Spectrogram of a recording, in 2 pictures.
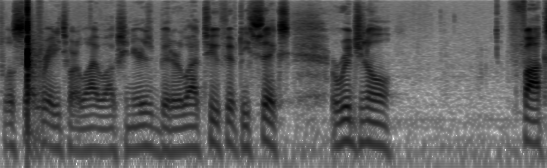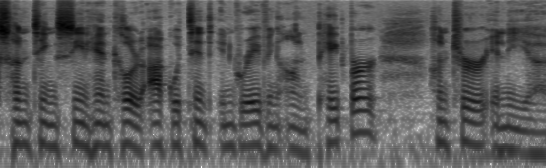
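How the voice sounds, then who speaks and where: Guy doing live auction calls, lowish voice, chants the bids then describes each lot. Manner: rapid repeated bid chant alternating with unhurried item descriptions.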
